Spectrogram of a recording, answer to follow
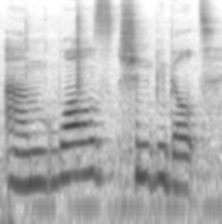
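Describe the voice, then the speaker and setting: A young adult woman vlogging from home, gushing and excitable as she unboxes and shows art. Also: mid-range voice, very slow, a little hiss or hum. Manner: gushing, excitable, breathy exclamations. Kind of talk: casual home vlog, unboxing. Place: at home, indoors.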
